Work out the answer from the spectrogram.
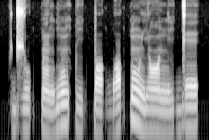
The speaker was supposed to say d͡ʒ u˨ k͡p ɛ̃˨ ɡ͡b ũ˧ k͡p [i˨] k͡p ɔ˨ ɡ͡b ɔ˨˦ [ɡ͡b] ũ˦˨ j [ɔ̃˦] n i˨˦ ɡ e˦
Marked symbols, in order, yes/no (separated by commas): yes, no, no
